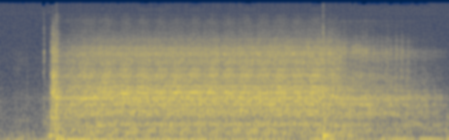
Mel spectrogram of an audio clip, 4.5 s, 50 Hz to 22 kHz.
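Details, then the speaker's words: Garden-find Mercedes-Benz 190E, long parked, first crank on the key with spark plugs removed; starter spins the engine fast and evenly with no compression pulses or grinding, oil pressure gauge rises; normal cranking. "Shall we see what it sounds like? Yeah, just on the key. It's got no spark plugs in, remember."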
